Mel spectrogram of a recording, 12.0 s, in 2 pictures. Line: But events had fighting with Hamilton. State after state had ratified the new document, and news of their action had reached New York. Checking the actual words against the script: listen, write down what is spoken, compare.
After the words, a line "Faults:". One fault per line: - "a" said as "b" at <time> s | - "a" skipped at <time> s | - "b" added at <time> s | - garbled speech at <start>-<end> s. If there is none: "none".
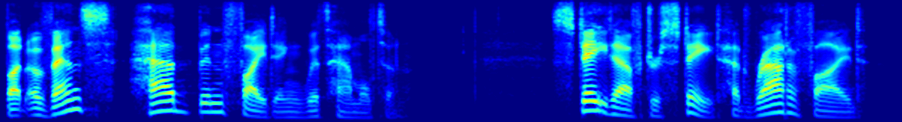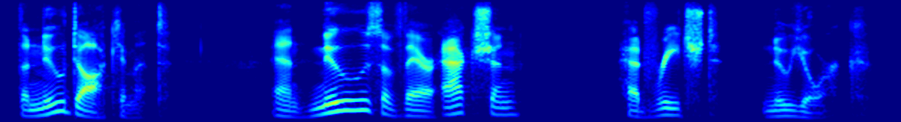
But events had been fighting with Hamilton. State after state had ratified the new document, and news of their action had reached New York.
Faults:
- "been" added at 1.3 s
